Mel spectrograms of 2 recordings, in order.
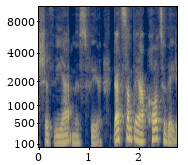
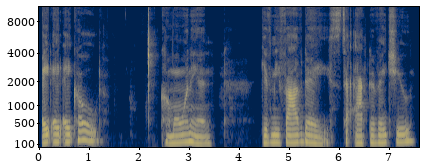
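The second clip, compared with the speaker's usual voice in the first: soft sales pitch; 3 semitones lower, 4 dB quieter than usual. Acted. Pitches her five-day training.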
